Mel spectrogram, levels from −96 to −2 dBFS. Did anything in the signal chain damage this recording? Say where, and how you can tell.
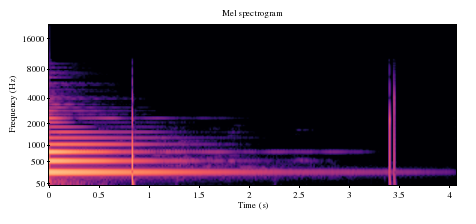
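Yes. The whole clip carries AAC compression damage at the codec stage. The music is dull and smeared, and nothing sits above about 10.1 kHz. That points to a likely low-bitrate AAC-LC encode, around 32 kbps, where the encoder lowers the cut-off and quantises the remaining bands coarsely.

There are also two bursts of loud pops. The first is a single sharp pop at 0.83–0.85 s, roughly 20 dB above the music. The second is a quick double pop at 3.40–3.47 s, about 15 dB up. The music carries on underneath both, which is how you tell a voltage step or pulse added to the signal. The likely source is the analogue wiring, a switch or a driver glitch.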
